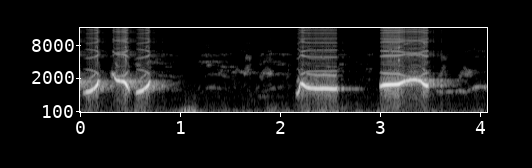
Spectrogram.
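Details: Three quick swooping whistles, a pause, then a drawn-out falling-and-level note and an arching whistle trailing into soft notes, sung by a White-browed laughingthrush.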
